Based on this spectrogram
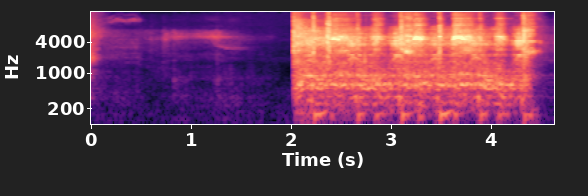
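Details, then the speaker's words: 1963 Jeep CJ5, long disassembled, crank test with test light on ignition: about three even starter chugs a second that never catch; no spark because the ignition points are dirty and need cleaning. "Shocker. Shocker. Our points need cleaned up. Okay. It's not blinky blinky."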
